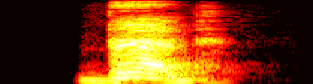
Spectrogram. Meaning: door, gate
- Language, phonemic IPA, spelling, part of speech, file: Moroccan Arabic, /baːb/, باب, noun, LL-Q56426 (ary)-باب.wav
